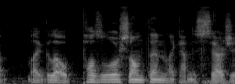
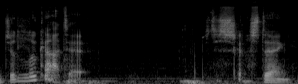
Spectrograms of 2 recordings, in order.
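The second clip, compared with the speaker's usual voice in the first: hushed, appalled whisper; disgusted whisper; 7 dB quieter than usual. Real, not acted. Disgusted at the messy kitchen.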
